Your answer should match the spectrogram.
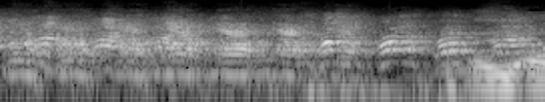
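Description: A group of people laughing together, several voices overlapping in quick repeated bursts.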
